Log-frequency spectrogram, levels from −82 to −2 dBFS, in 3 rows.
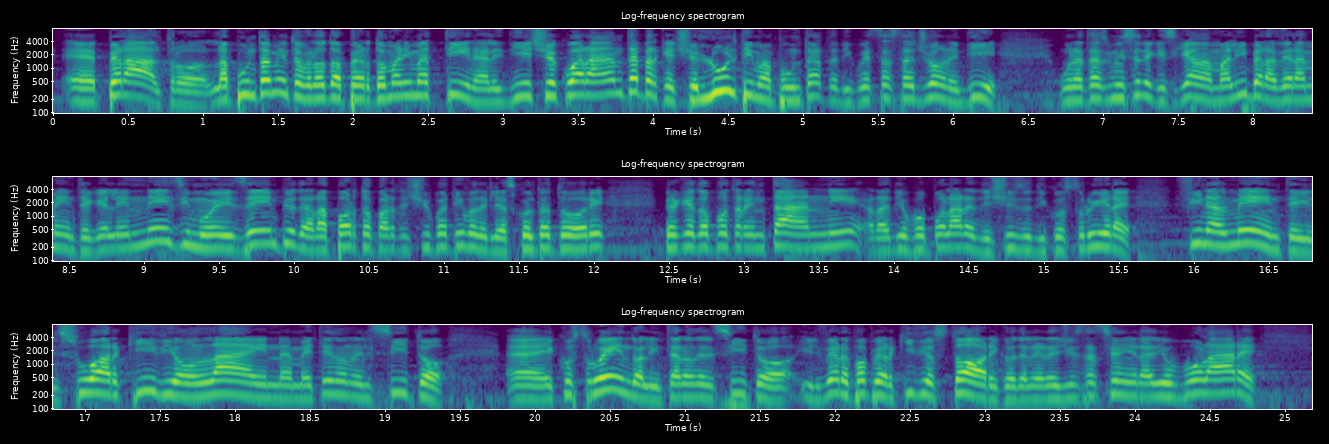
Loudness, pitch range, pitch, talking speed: -22 LUFS, 180-225 Hz, 200 Hz, 165 wpm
